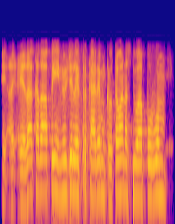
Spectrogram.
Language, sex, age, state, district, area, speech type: Sanskrit, male, 60+, Karnataka, Vijayapura, urban, conversation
